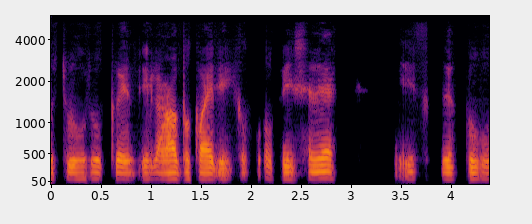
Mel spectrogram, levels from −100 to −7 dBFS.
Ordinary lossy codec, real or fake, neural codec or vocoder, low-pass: none; fake; codec, 16 kHz, 1 kbps, FreqCodec, larger model; 5.4 kHz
